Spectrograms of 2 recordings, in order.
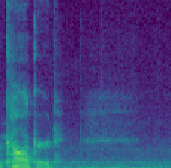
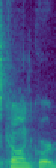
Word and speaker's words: Concord: us said it wrong is it concord or conquered oh i don't care let me let me know in the chat is that not concord it is concord but they say it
